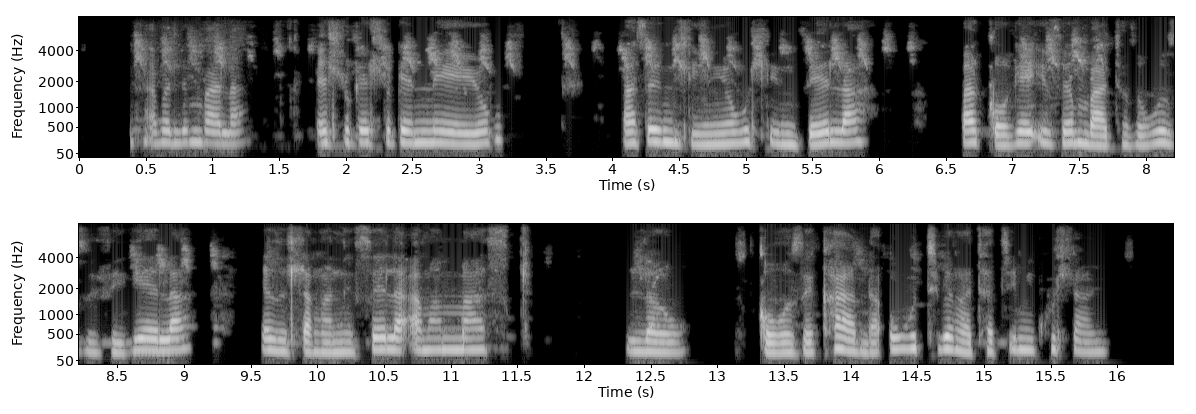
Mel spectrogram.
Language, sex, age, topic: North Ndebele, male, 25-35, health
